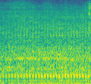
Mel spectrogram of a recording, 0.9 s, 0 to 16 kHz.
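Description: A 2022 Royal Enfield Interceptor 650 twin-cylinder engine runs in a brief, loud, close burst, a steady throbbing idle-like hum with a slight mechanical clatter and no talk.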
